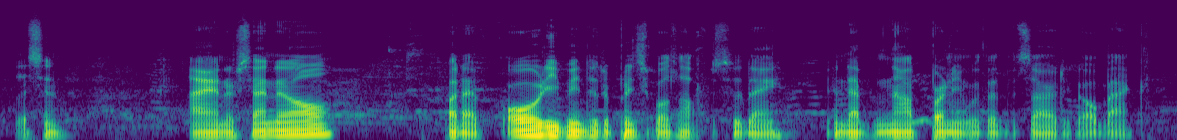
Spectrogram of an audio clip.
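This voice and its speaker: A man voicing an evasive, slightly sarcastic male high school student in a visual novel. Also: rapid-fire, vocal fry, darkish tone, some chatter behind. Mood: awkward. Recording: background music.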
